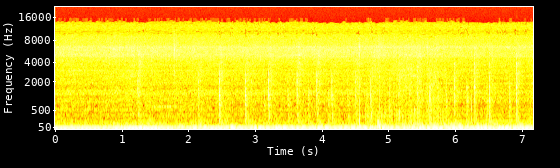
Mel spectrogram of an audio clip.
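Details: VW Passat B6 driving over bumps, steering rack suspected: sharp irregular knocks, several per second, over low road rumble; front-end knocking, cause not confirmed.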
